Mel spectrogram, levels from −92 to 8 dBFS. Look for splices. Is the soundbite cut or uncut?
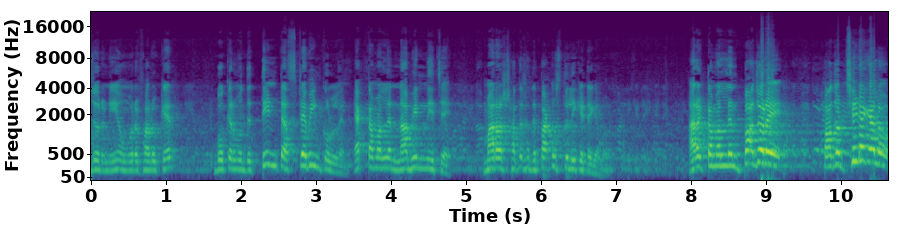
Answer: uncut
